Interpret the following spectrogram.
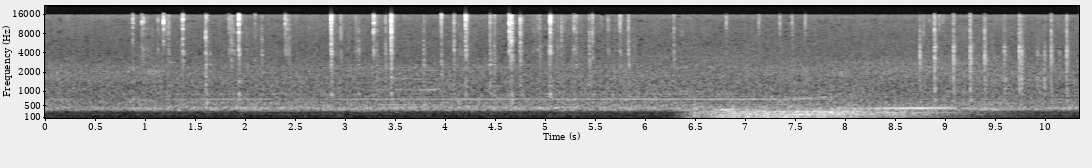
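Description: Light metallic clicks and taps of a small wrench working the brake lever's pivot bolt on a Vespa GTS 300 handlebar. A low rumble swells for about two seconds past the middle.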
